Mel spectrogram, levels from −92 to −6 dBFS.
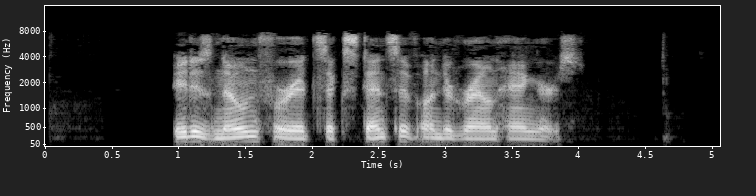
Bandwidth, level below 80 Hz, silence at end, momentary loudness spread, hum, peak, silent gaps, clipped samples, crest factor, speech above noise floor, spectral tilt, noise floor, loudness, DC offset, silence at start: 8.2 kHz; -62 dBFS; 1.05 s; 10 LU; none; -2 dBFS; none; under 0.1%; 16 dB; 63 dB; -2.5 dB/octave; -80 dBFS; -17 LUFS; under 0.1%; 0.95 s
